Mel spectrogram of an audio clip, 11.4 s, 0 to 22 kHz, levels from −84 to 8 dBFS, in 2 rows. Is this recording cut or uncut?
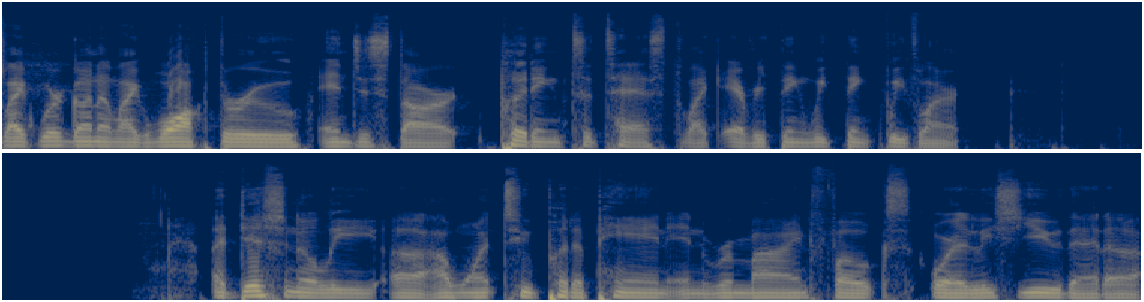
cut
